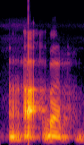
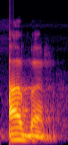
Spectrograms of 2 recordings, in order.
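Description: First: The k sound is clearly pronounced. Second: The k sound is replaced by a glottal stop. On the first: The speaker calls it right. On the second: The speaker calls it wrong.

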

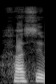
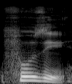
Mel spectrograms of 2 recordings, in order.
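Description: First: The middle consonant is an 's' sound. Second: The middle consonant is a 'z' sound. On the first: The speaker calls it wrong. "এটাকে আমরা অনেক সময় ফাঁসি বলি" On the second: The speaker calls it right. "তো এটা আসলে কিন্তু ফুজি"

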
